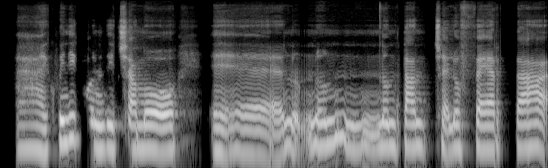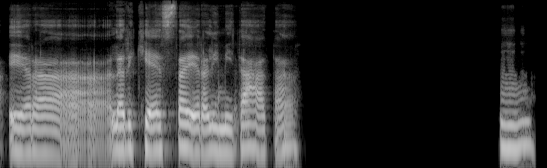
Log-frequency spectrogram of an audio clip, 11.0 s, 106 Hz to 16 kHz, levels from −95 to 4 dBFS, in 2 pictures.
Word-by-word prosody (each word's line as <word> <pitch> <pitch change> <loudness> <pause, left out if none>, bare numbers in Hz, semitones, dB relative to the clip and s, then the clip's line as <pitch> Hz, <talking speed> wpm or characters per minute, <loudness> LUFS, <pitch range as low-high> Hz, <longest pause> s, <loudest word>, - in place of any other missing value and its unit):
Ah, 190 -1 -3
e 170 - -2
quindi 230 +6 +3
quin 205 -6 0
diciamo, 190 -1 +4 0.3
ehm, 170 0 -1
no 205 -1 +2
non 200 -7 -1
non 200 0 +1
tan 200 0 +1
cioè - - -1
l'offerta 195 0 +1
era 165 -2 -3
la 185 0 +2
richiesta 185 +1 0
era 170 -1 +3
limitata. 170 - -3 2.0
Mh-mh. 200 +2 -4
190 Hz, 100 wpm, -22 LUFS, 175-195 Hz, 2.0 s, diciamo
